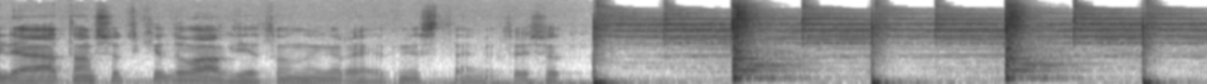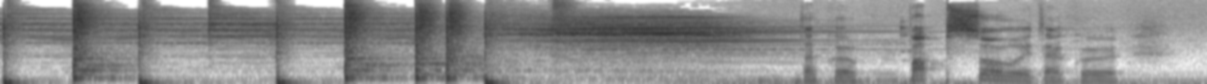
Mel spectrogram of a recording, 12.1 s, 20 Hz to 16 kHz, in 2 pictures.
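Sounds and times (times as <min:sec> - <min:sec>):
drum kit playing rock beat: 0:03.0 - 0:10.4
cymbal crash: 0:03.0 - 0:10.9.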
